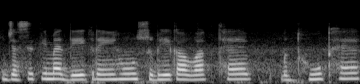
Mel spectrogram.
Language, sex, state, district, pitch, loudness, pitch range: Hindi, female, Delhi, New Delhi, 235 Hz, -16 LUFS, 225-250 Hz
